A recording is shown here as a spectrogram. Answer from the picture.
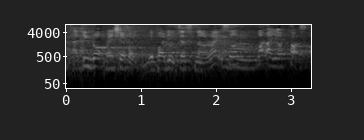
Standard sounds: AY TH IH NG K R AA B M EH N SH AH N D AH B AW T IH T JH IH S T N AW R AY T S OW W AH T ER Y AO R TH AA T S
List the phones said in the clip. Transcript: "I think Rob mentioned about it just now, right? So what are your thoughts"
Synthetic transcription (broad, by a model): AY T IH NG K R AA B M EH N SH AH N AH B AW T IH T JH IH S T N AW R AY T S OW W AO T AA Y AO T AA T S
